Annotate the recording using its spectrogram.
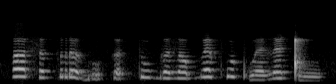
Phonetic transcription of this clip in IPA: ɐ˦ s ə˧ k r ə˦˨ ɡ ṵ˧ k ə̰˧ tː u˧ ɡ ə˧ z ʌ˧ b ɛ˦ kʷʰ ɐ˦ kʷʼ ɛ˨ z ɛ˦ ǃ u˨

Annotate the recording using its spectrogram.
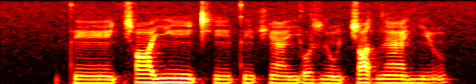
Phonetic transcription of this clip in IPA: t̪ ẽː c ɑ j ĩː cʰ ĩː t̪ ĩ ʃ æ̃ː j o z ũ c ɑ d æ̃ zʲ ũ

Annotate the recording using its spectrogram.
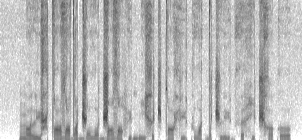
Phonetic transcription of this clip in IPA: ŋ ɔ l y x tˤ y zˤ y dˤ i d͡ʒ y ðˤ y d͡ʒ i zˤ i f y ɡ ŋ i x ə t͡ʃ tˤ y x y k ðˤ ə ɡ dˤ ə t͡ʃ l y ɡ θ ə h i t͡ʃ x ɔ k o

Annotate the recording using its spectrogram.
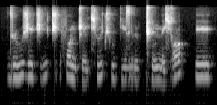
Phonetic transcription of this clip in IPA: d ɹ u ʒ e t͡ʃ e̤ t͡ʃ | f ɔ n ʈ͡ʂ ẽ t͡ɕʰ ɯ t͡ʃʰ u kʲ e z r ɯ ǁʰ ũ n ɛ ɕ ɔ | e

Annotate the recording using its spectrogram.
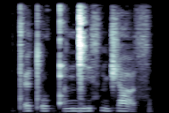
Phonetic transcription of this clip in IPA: tʼ ɛ tʼ o ɡ qʼ ə ŋ͡ǀ i s n d͡ʒ a s

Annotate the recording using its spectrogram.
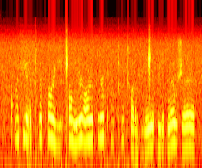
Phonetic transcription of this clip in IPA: ʔ ɑ̤˥ sʲ əː˥˩ r tʰ ə˥˩ pʰ ɔ˥˩ ɹ zʲ ɑ̤˨˥ ǁ ɔ˥˩ m i˧˥˧ ɹ ɔː˥ ɹ θ i̤˥ ɹ pʰ ɑ̤˥ qʰ i̤˥˧ kʰ ɔ˩ r pʲ ɑ̤˩ ŋ͡ǁ i˨˥ θ j i˩ θ w əː˥˧ w ʃ əː˧˥˧

